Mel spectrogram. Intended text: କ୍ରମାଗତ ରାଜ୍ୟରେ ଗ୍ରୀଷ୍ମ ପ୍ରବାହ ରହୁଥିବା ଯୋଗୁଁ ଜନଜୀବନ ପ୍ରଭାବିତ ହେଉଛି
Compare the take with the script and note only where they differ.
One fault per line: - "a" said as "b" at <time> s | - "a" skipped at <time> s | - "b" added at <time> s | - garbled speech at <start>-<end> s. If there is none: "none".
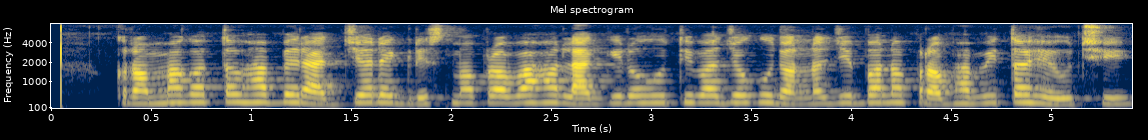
- "ଭାବେ" added at 0.9 s
- "ଲାଗି" added at 2.6 s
